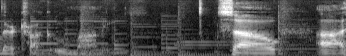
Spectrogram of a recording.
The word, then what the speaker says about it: umami: that our tongue can pick up it's called umami and that's ooh um am I so I know the truck is spelt oo H - mo mmm I but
